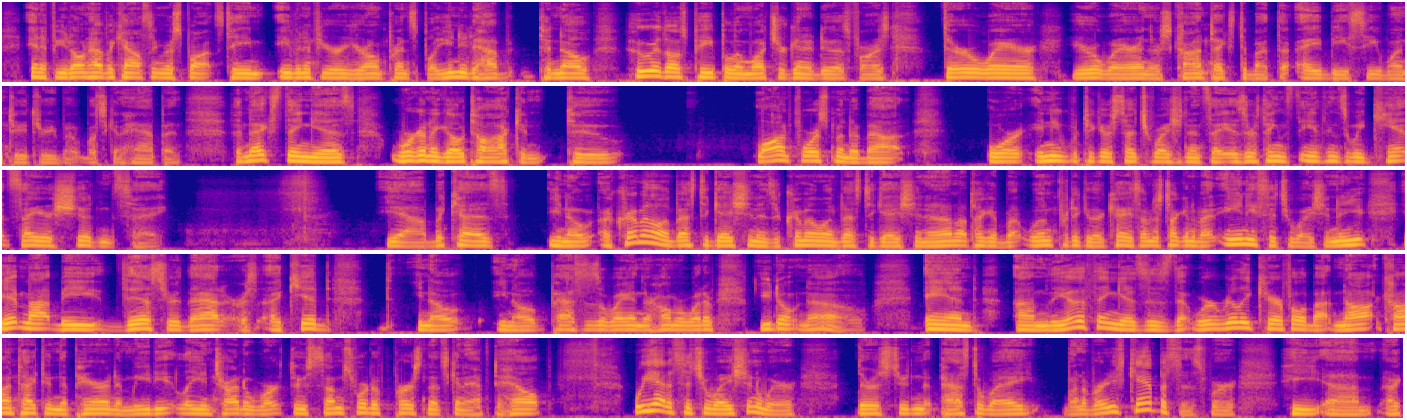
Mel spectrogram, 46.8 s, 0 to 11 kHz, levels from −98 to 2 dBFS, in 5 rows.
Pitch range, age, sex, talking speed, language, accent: 125-145 Hz, 40-59, male, 235 wpm, English, American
